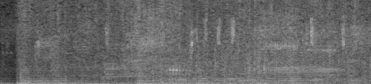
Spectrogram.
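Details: Dramatic documentary music with deep booming percussion and crashing hits fills the track, with no animal voice heard.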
